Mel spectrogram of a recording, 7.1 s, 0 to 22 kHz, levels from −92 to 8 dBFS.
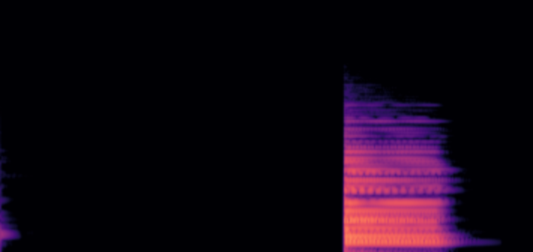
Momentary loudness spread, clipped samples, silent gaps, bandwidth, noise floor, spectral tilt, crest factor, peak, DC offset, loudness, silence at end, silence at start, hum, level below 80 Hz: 11 LU; under 0.1%; none; 4.3 kHz; -73 dBFS; -11 dB/octave; 22 dB; -4 dBFS; under 0.1%; -21 LUFS; 1.15 s; 4.55 s; none; -62 dBFS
